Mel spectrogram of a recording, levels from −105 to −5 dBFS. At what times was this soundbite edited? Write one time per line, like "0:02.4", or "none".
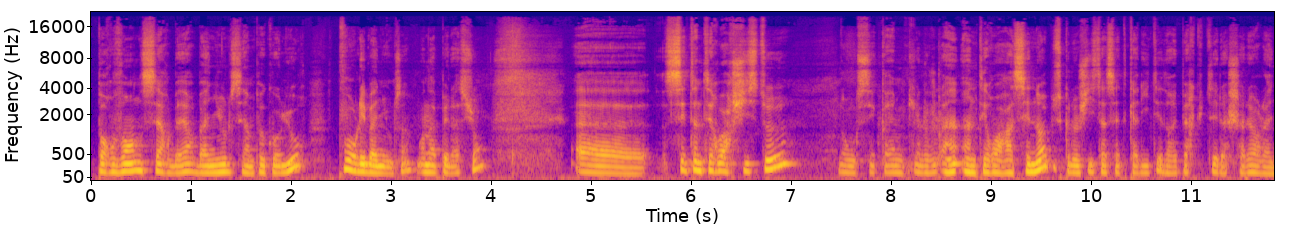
none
